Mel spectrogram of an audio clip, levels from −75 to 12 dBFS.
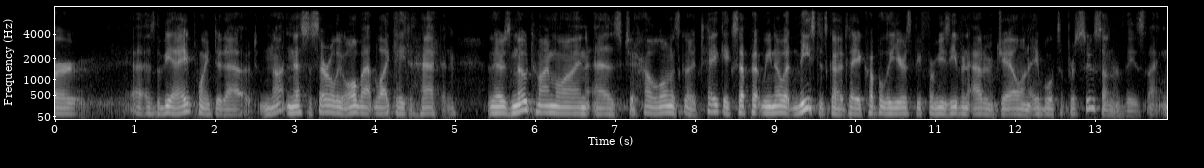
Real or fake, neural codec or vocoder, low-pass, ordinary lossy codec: fake; codec, 24 kHz, 0.9 kbps, WavTokenizer, small release; 7.2 kHz; Opus, 16 kbps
